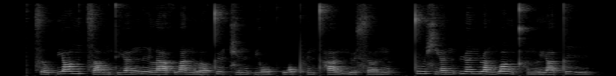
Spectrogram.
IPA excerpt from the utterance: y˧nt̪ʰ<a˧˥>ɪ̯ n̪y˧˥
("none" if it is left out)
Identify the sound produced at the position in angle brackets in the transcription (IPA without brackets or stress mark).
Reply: a˥˩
